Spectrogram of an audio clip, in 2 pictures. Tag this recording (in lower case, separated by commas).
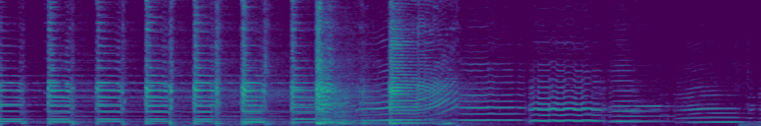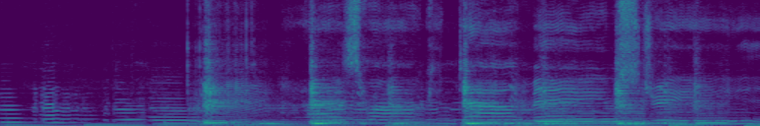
bowed string instrument, fiddle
